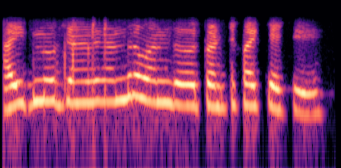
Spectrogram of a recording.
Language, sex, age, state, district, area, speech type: Kannada, female, 30-45, Karnataka, Gulbarga, urban, conversation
